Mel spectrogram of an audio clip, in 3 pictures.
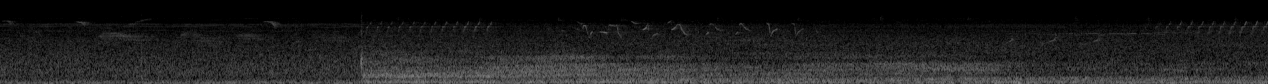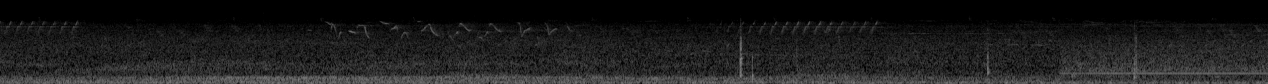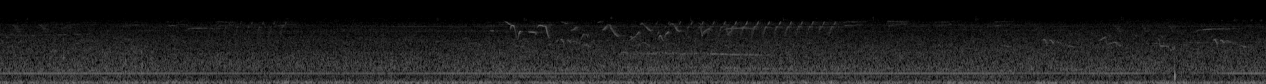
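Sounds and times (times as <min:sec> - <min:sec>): background hiss: 0:00.0 - 0:38.0
birds chirping: 0:03.6 - 0:19.2, 0:19.8 - 0:38.0
low hum: 0:03.6 - 0:38.0.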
